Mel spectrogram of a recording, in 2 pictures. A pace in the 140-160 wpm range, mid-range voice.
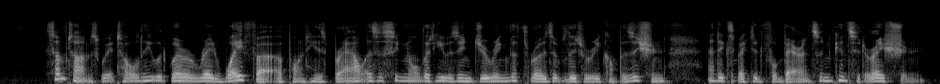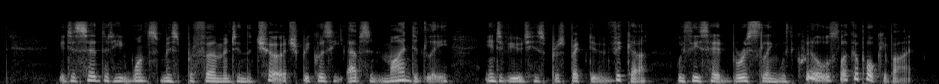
No: average, 180 wpm; medium, 150 Hz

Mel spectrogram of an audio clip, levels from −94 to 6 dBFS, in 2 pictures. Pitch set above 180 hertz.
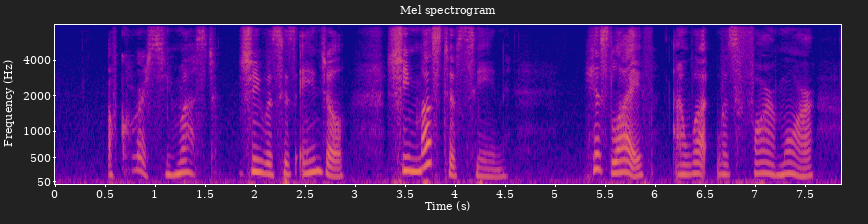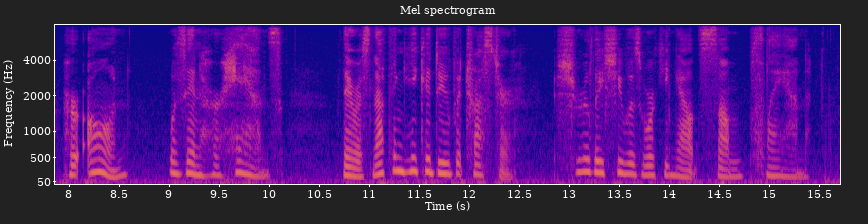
Yes: high, 190 Hz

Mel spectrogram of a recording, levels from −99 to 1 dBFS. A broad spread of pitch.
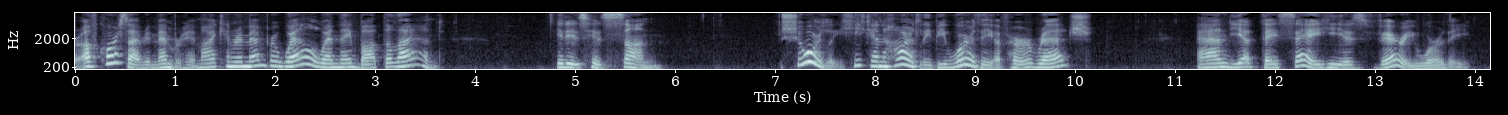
Yes: wide, 5.8 semitones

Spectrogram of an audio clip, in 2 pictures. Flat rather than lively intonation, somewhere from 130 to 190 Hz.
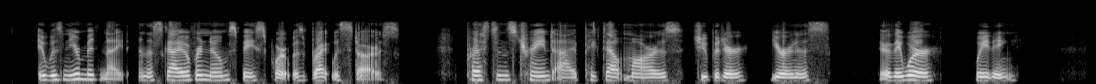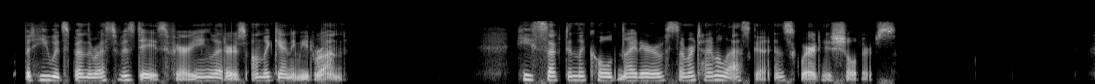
No: average, 3.1 semitones; medium, 185 Hz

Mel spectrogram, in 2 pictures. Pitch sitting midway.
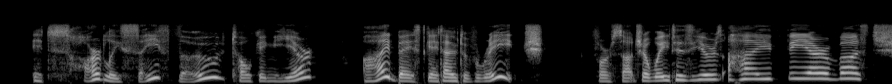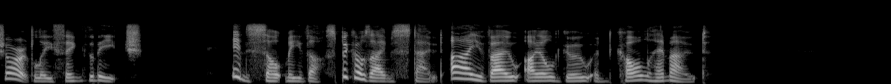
Yes: medium, 180 Hz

